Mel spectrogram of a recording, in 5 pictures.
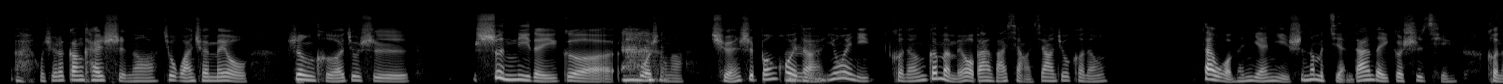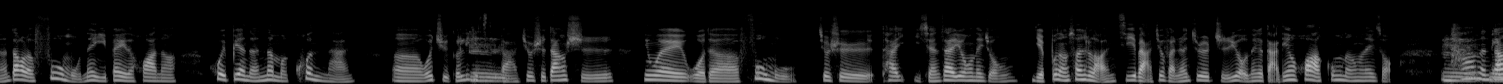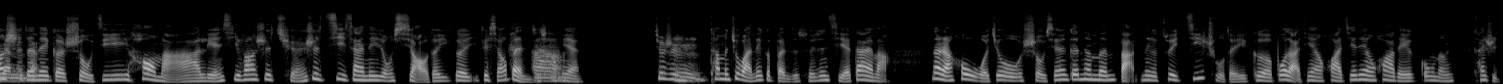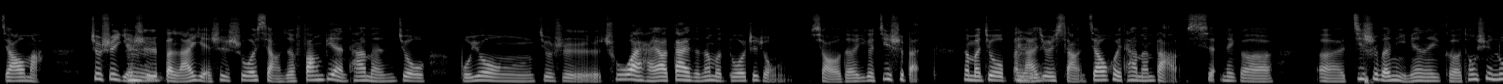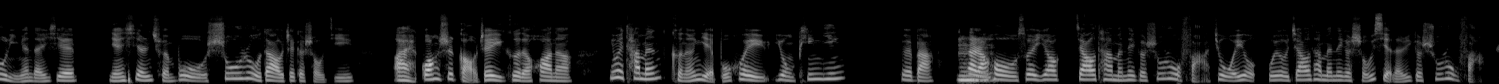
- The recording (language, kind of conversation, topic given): Chinese, podcast, 你会怎么教父母用智能手机，避免麻烦？
- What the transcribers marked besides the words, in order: laugh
